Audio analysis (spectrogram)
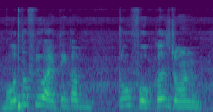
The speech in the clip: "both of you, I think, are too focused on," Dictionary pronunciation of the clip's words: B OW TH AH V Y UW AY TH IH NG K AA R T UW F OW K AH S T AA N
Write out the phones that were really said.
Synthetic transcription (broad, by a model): B OW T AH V Y UW AY T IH NG K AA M T UW F OW K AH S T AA N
